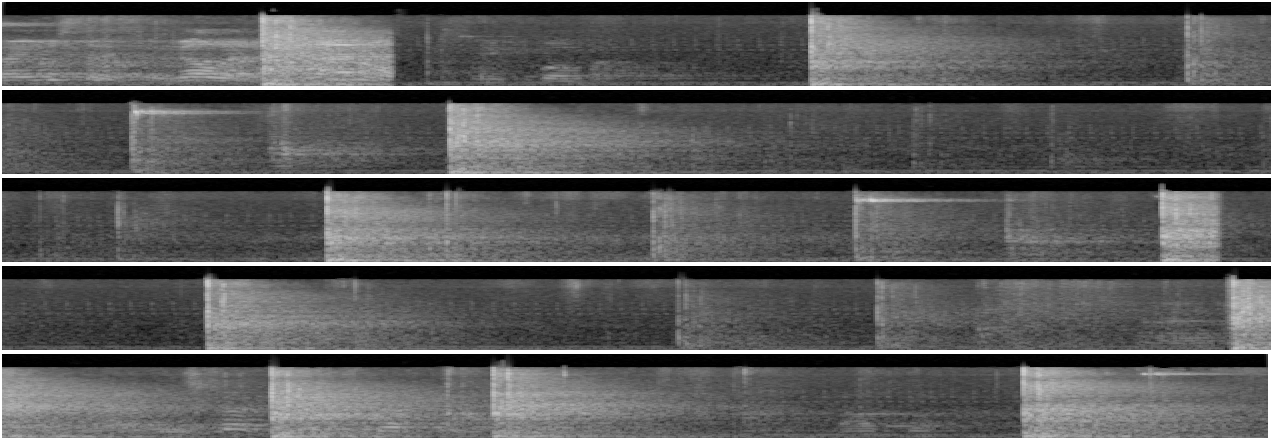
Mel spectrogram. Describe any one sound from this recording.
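A basketball bounces hard on a wooden floor, echoing around a large hall.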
